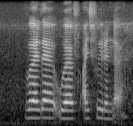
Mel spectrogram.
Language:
Afrikaans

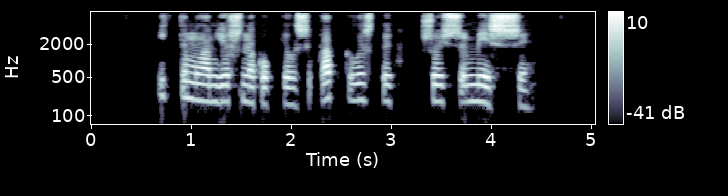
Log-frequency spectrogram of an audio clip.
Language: Mari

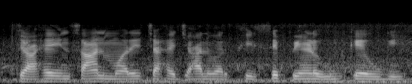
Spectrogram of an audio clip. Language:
Bhojpuri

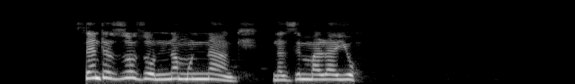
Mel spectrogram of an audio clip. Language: Ganda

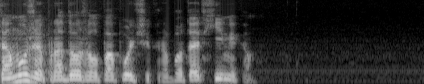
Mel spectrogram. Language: Russian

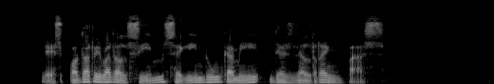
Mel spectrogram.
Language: Catalan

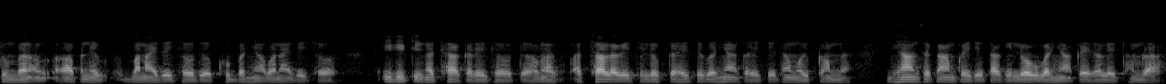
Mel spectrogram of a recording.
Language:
Maithili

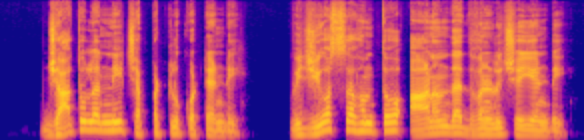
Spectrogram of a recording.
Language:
Telugu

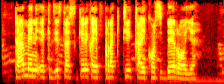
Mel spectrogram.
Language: Esperanto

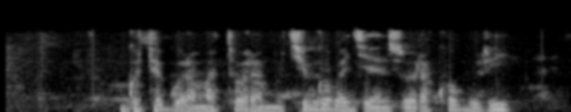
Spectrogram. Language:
Kinyarwanda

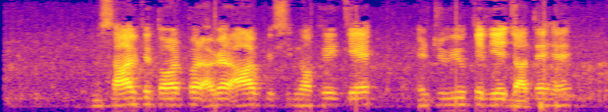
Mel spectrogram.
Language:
Urdu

